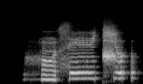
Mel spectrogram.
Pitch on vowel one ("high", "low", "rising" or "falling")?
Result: low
